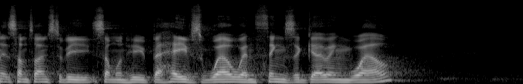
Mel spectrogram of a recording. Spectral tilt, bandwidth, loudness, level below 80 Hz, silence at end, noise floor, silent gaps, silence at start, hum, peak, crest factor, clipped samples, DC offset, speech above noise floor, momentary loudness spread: -4.5 dB/octave; 17.5 kHz; -27 LUFS; -66 dBFS; 1.2 s; -66 dBFS; none; 0 s; none; -10 dBFS; 18 dB; under 0.1%; under 0.1%; 40 dB; 4 LU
